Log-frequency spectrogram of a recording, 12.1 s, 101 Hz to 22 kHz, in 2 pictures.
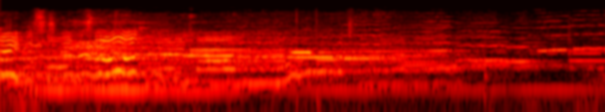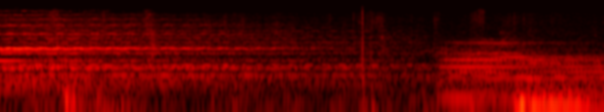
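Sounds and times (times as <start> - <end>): quiet orchestral music: 0.0 - 12.0.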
